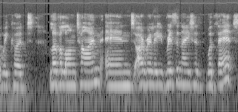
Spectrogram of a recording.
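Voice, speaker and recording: A woman speaks in a New Zealand accent at a medium pitch. Audible room echo surrounds her voice. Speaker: conference attendee. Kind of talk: interview. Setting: conference event.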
